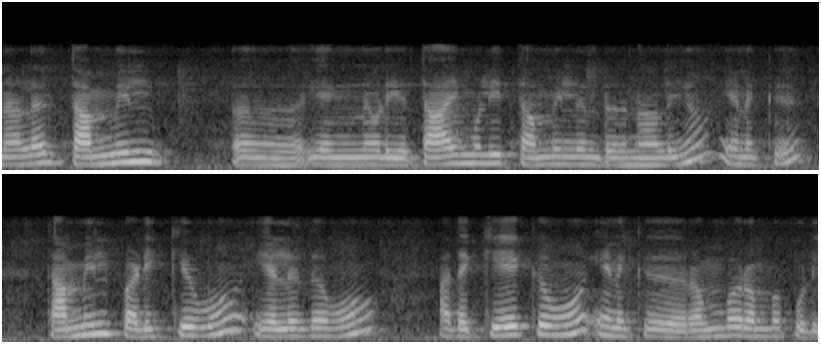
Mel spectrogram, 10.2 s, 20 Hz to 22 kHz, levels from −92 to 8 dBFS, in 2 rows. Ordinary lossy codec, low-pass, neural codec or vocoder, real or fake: none; none; none; real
